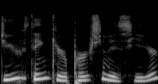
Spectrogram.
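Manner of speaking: put-on male puppet-style character voice. Retelling Gary asking whether their person is here, in Gary's Muppet voice. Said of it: "comes out in his Muppet voice".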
